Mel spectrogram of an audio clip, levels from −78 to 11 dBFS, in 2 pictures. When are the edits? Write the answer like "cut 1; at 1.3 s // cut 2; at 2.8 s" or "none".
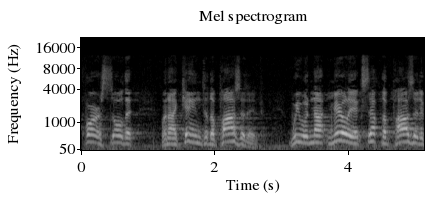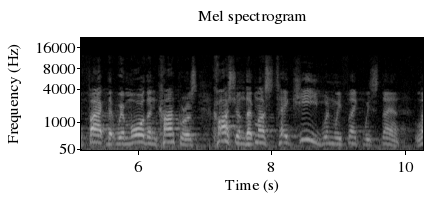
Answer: cut 1; at 7.1 s // cut 2; at 7.7 s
